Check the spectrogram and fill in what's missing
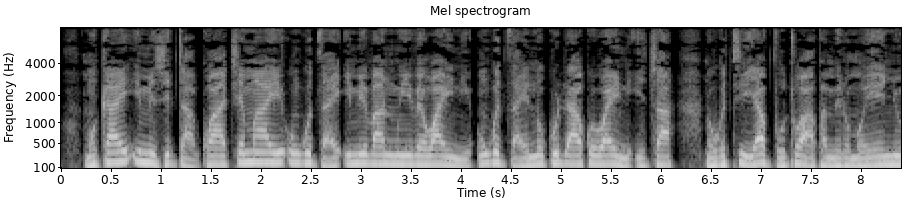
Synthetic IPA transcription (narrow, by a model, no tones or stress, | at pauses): mukaiʔimiʐidʱaːkwat͡ʃe̞maiuŋɡud͡zaiʔimiʋanwiʋe̞wainiʔuŋɡud͡zaino̞kuɗakwe̞wainiʔiːt͡ʂano̞kutijab͡vutwapamiɾo̞mo̞je̞ːɲu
